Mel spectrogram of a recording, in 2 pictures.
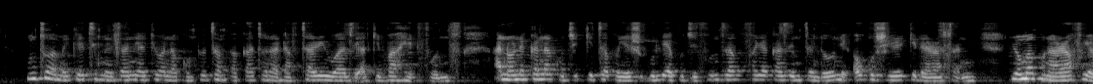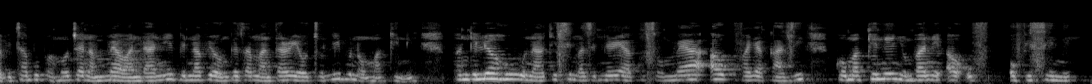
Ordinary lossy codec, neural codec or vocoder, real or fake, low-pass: AAC, 32 kbps; none; real; 7.2 kHz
